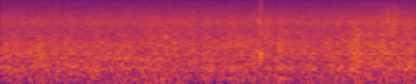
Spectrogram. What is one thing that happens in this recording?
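Water splashes around legs as someone wades.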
